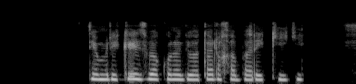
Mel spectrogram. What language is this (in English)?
Pashto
